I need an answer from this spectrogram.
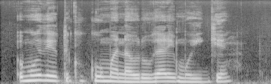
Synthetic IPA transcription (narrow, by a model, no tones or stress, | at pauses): omuðeotikukuːmanaoɾuɣaɾemoiɡe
